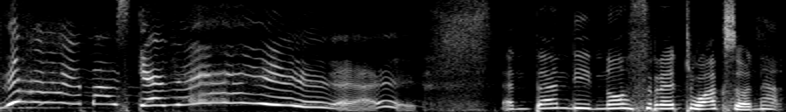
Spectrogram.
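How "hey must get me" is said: much higher, dragged-out mock wail of a child; screaming toddler tantrum. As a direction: wail like a spoiled kid rolling on the floor. Child's tantrum retold in supermarket.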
